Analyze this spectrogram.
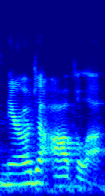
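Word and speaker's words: Nero d'Avola: do you say that narrow d'avila narrow as in like narrow-minded narrow it's not a javelin yeah it's narrow de avla de avla yes nero to avila okay there we go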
